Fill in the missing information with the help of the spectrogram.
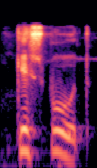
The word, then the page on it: kispoot: kisput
